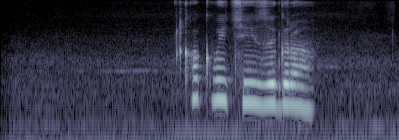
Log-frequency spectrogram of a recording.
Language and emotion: Russian, sad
